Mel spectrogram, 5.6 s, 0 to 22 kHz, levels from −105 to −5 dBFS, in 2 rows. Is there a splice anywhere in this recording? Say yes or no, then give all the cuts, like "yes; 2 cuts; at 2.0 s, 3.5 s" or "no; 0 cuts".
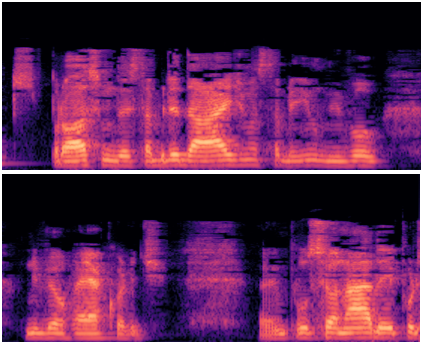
no; 0 cuts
